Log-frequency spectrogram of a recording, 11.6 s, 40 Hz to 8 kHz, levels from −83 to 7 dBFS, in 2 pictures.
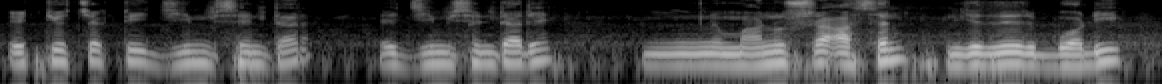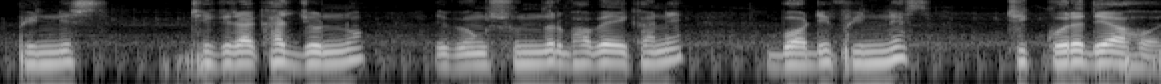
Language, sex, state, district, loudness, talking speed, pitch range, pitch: Bengali, male, West Bengal, Paschim Medinipur, -25 LUFS, 135 wpm, 140-160 Hz, 150 Hz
